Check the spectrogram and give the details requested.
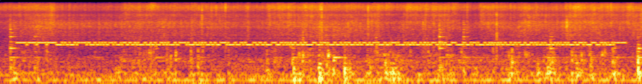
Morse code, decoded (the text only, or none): none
